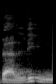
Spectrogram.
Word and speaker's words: Berlin: In Potsdam, in Berlin, I said Berlin because that's why it's the German pronunciation.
